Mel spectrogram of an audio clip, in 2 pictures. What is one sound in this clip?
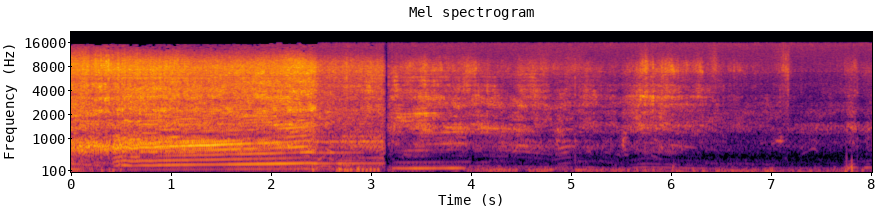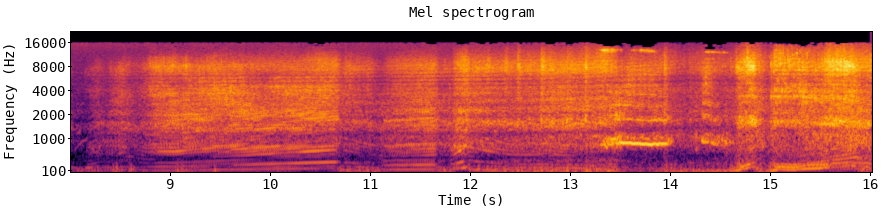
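A rally car engine roars and revs hard, its pitch rising and dropping with each gear change.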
